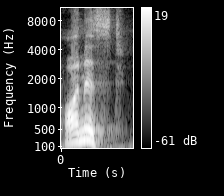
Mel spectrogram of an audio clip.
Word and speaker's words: honest: Pronunciation कैसा होता है, ऑनेस्ट। H here is silent, so emphasis is ऑन ऑनेस्ट, ऑ। ठीक है, तो एच साइलेंट है, ऑनेस्ट है, इसलिए क्या इसके आगे क्या लगेगा, एन लगेगा।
